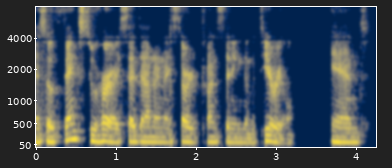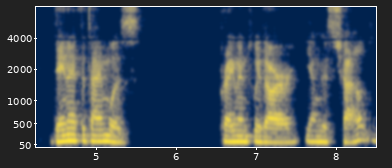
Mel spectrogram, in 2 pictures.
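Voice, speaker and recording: This speaker has an Israeli accent and a somewhat breathy voice, moving at a moderate pace with ordinary pitch variation. Long, frequent pauses break up the speech against a quiet background. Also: man, medium pitch for a man. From Israel, Tel Aviv. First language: Hebrew. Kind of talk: interview.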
